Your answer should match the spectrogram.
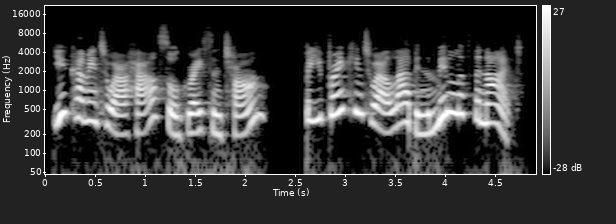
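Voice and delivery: high, heated accusation; accusing. Acted. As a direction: snap at the intruder, rising. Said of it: "pointed accusingly".

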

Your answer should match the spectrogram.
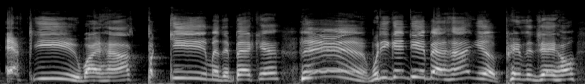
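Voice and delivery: hammed-up furious jeering; mock-furious cursing at the privileged house; mock angry taunt.

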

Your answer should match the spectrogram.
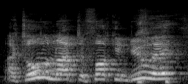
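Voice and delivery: loud, high mock outburst; indignant protest. Shooter shifting blame to Coop's face, loud indignant protest. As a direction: protest your innocence, hammed-up.

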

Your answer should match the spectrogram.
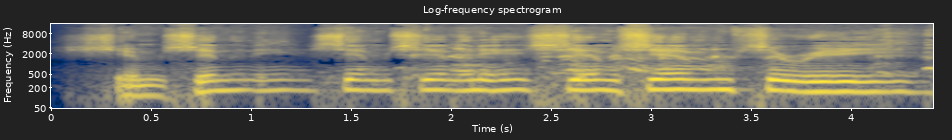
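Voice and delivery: slow, soft goofy mangling of the name Shimei; silly voice. Pretend. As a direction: play with the name slowly and quietly, half laughing. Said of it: "You don't like my voice?".

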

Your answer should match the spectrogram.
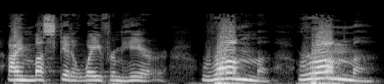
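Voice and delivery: loud, rising desperate demand for rum; desperate cry. A narrator's reading. Reeling captain shouting at Jim for rum, desperate yell. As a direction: yell it as your strength goes.

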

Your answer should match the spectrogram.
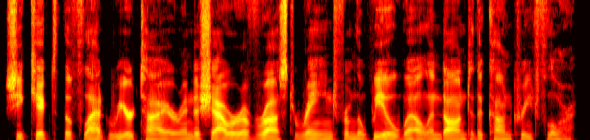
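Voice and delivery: plain reading voice

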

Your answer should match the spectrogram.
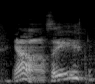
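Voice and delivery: high-pitched mock gangster; old-time gangster voice. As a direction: play an old movie mobster. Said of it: "he does it in that voice".

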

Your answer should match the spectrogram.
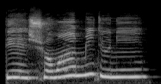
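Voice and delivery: innocent, mildly surprised query; naive surprise. A narrator's reading. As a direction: ask it simply, lifting the pitch like a guileless maid. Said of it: "فاتی با سادگی گفت".

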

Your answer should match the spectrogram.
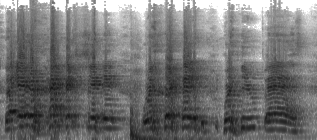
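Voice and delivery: helpless laughter, high and slow; laughing while talking. Real, not acted. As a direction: drag the words out through laughter. Cracks up while resuming the story.

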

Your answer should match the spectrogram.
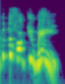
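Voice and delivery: high-pitched mock indignation; retold indignant woman. Woman challenged on a jet ski, high mock indignation. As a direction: imitate her baffled comeback, pitched right up. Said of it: "She was like".

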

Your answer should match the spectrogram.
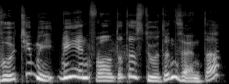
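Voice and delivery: hammed-up, sing-song Dutch caricature; over-the-top Dutch accent. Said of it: "that's cliche over the top".

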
